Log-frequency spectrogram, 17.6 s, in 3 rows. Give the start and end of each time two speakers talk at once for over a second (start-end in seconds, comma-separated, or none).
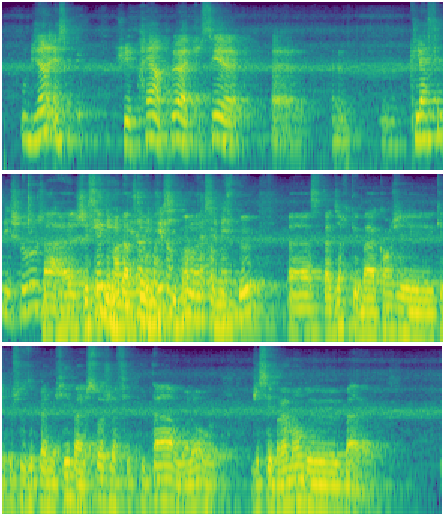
6.4-9.0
